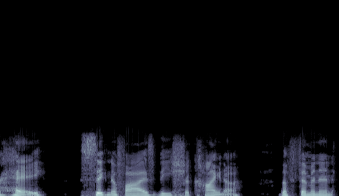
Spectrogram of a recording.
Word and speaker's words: ה: symbol that divine feminine symbol and it is pronounced hey you might see h-e-y or h-e-i with respect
